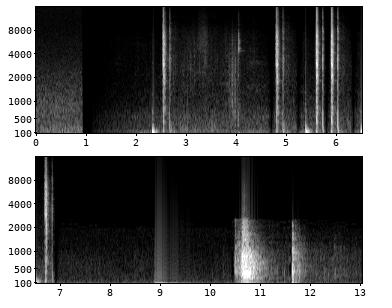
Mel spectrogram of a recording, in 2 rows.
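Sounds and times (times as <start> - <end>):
turkey striking decoy slaps: 2.4 - 2.8.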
